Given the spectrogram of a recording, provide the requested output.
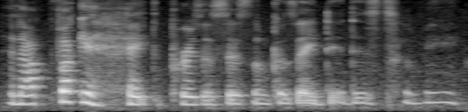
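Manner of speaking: whispered through held-back tears, real; bitter whisper. Real, not acted. Telling viewers what prison did to her, whispered. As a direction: hush it out, spent and bitter. Bitter aside after a sigh.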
